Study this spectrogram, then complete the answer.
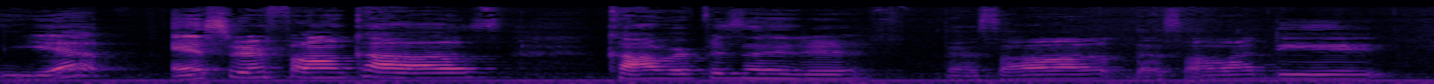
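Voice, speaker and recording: With a Southern US accent, a woman speaks at a fairly slow pace, her loudness swinging widely. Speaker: branding coach and entrepreneur. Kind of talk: casual interview chat.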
